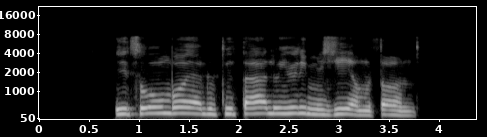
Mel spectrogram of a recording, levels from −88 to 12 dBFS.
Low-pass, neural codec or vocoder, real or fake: 7.2 kHz; codec, 16 kHz, 4 kbps, X-Codec, HuBERT features, trained on balanced general audio; fake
